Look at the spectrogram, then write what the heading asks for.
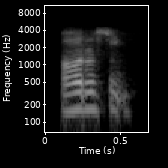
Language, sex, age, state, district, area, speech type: Urdu, male, 18-30, Uttar Pradesh, Saharanpur, urban, conversation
